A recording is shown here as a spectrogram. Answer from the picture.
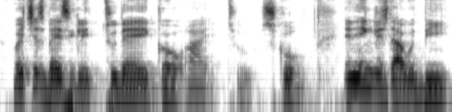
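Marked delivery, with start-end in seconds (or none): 0.9-3.1 slow, word-by-word reading; measured teacher demonstrating word order; slow literal translation. Shown as a demonstration. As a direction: lay out each word deliberately.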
